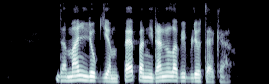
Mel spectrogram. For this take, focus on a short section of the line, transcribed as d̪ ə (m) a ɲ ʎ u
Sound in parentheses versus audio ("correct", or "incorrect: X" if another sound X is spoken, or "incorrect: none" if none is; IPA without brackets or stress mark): correct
